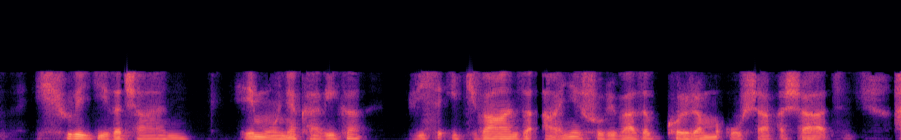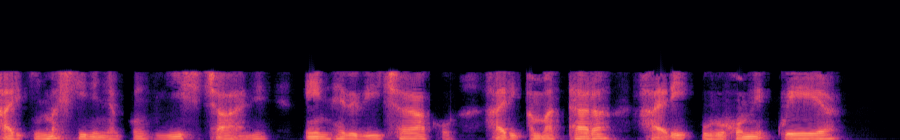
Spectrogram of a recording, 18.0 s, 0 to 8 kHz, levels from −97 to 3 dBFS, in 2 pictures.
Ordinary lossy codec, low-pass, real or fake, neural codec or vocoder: AAC, 16 kbps; 7.2 kHz; fake; codec, 16 kHz, about 1 kbps, DyCAST, with the encoder's durations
